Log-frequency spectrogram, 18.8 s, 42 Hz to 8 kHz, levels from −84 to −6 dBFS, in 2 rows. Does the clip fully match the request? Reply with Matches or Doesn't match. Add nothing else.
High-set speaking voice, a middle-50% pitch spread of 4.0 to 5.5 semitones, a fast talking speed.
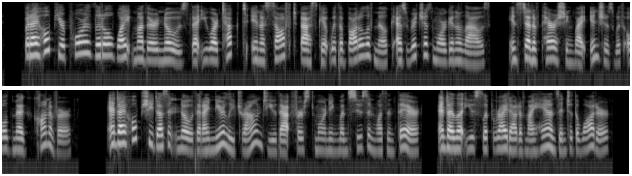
Matches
